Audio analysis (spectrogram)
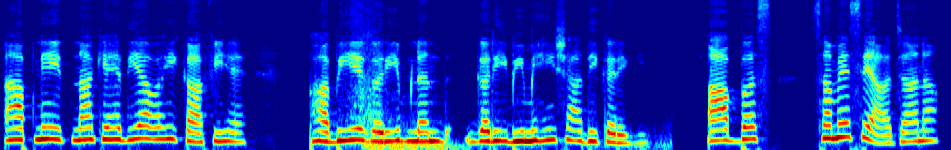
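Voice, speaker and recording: A woman voicing a modest, sweet young woman from a poor family, polite and gentle in manner. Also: on the high side, a little slow, close to an everyday voice. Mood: humble.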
